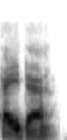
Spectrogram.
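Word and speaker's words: كيدا: bacanya kai bukan ke seperti e bukan tapi kai gitu ya. Vokal a dan vokal i itu dibaca secara utuh berurutan a dan i seperti itu ya kai kai seperti itu. Yakiduna kaida kai itu bacanya kai.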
